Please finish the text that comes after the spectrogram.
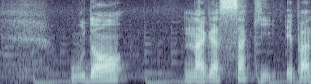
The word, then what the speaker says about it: Nagasaki: s comme dans wasabi et pas wasabi houdan nagasaki et pas nagasaki c'est bien s attention à ne pas faire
